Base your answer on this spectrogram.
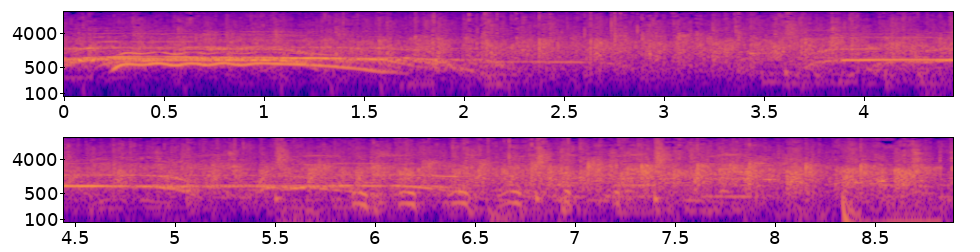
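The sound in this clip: Audience applause welcoming a guest on stage, steady loud clapping throughout with music playing along.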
